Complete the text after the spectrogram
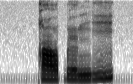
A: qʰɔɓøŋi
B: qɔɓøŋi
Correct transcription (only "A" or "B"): B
